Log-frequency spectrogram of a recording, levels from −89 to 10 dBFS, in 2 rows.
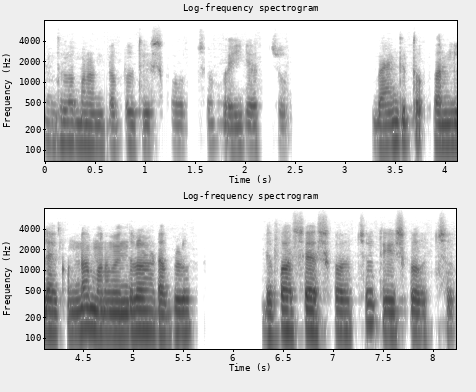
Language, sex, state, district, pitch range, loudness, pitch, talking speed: Telugu, male, Andhra Pradesh, Krishna, 115-125 Hz, -24 LUFS, 120 Hz, 110 wpm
